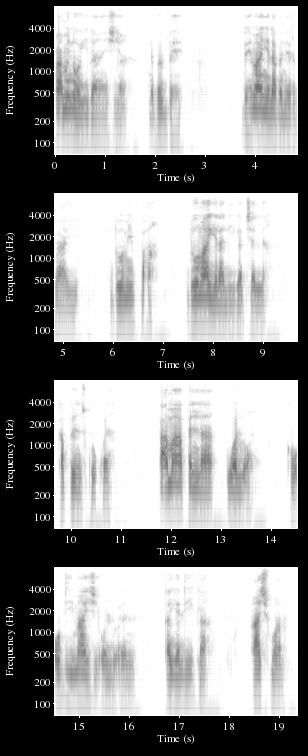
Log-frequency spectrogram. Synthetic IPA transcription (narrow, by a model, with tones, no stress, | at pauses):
pa˦ʔa˦mi˦nɨ˦o˨ji˦da˨na˨ʒi˦ja˨n˨ | nɨ˨bɨ˦bɪ˦hɪ˦ | bɪ˦hɪ˦maː˦ɲɛ˦la˨bɨ˨nɨ˦ɾɨ˦ba˦˨ji˦˨ | doː˦mi˦mpa̰˨ʔa˨ | doː˦maː˦jɛ˦la˨liː˦ɡa˨pi˦ɛ˦lːɨ˦ | ka˨pɨ˦lɨ˨n˨zʊ˨ko˦kɔ˦la˨ | pa˨ʔa˦maː˦pɨ˦lla˦ | wa˦lʊ˨ʔʊ˨ | ka˨ʔo˦bi˦maː˦ʒi˦ʔo˨lʊ̰˨ʔʊ̰˨lɨ˦nːɨ˨ | ka˨jɛ˦liː˦ɡa˨ | a˦ʃwa˦n˨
